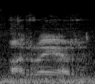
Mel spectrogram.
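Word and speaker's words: אָרַר: And I'm going to get a pronunciation of it. Strong's H779. Arer.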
